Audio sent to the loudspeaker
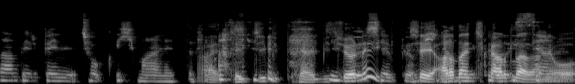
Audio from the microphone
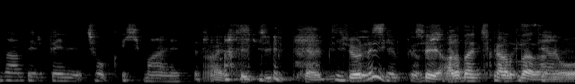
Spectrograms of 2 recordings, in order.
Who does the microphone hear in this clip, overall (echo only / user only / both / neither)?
echo only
